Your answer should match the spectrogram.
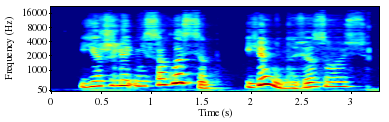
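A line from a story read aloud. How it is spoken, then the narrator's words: Calm reply. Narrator (Russian): спокойно ответила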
